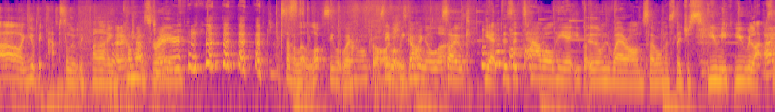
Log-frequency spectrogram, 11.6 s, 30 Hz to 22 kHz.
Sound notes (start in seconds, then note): 2.8 laughs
